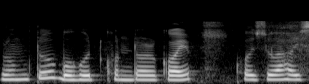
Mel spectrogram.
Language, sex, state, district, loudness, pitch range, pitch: Assamese, female, Assam, Kamrup Metropolitan, -16 LUFS, 210-225 Hz, 220 Hz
